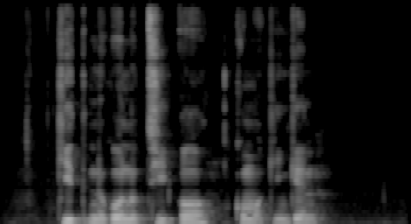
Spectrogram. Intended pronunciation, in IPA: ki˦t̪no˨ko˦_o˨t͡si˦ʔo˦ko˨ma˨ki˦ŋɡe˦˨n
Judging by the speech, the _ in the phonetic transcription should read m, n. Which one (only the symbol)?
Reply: n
